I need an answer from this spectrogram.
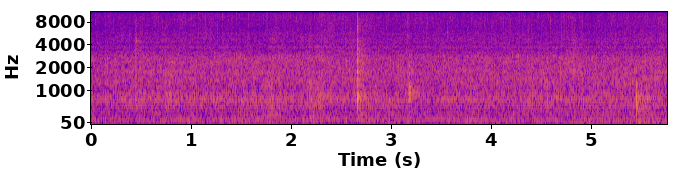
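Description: Blended green chili sambal paste sizzling steadily as it fries in oil in a nonstick frying pan. About halfway through, a utensil taps the pan twice, half a second apart.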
